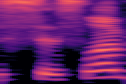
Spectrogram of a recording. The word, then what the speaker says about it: SisLove: But since you say SIS the same way as you say CIS or cisgender neutral, it's a cis love shawl, and it's got some slight unfortunate implications that don't Yes.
